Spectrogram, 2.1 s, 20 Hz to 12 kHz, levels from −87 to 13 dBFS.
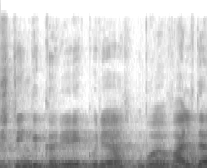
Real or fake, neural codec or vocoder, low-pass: fake; vocoder, 48 kHz, 128 mel bands, Vocos; 10.8 kHz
